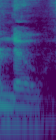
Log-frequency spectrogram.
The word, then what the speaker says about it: Noé: This is a Gaspar Noé film. No, I think is how you pronounce his last name, N-O-E.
